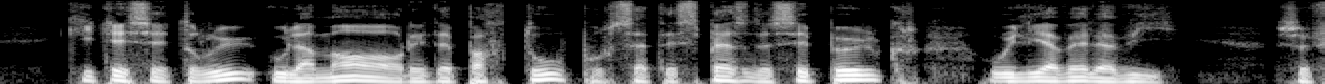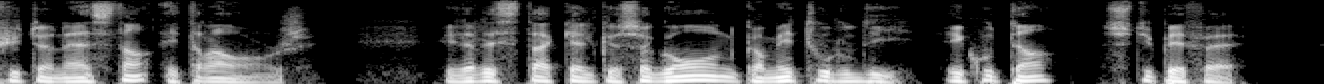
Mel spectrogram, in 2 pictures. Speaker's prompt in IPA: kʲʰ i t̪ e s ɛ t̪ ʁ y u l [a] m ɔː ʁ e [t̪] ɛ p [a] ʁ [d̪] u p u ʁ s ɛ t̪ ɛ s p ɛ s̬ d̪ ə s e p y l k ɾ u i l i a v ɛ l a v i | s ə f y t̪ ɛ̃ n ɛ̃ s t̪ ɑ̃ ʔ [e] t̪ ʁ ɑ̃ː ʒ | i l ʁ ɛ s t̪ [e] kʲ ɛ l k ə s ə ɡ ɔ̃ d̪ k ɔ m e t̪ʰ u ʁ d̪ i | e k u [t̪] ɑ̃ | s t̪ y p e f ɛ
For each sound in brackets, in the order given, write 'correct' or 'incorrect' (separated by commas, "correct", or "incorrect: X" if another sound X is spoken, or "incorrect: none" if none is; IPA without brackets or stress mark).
correct, correct, correct, incorrect: t̪, correct, incorrect: a, correct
